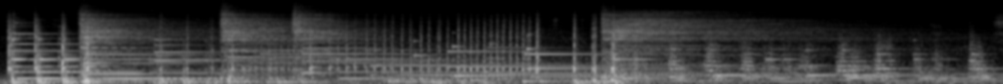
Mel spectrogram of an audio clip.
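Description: Marching band playing its field show, with struck mallet keyboards and drums from the front ensemble prominent over held notes. The music comes in suddenly at full volume, with several loud accented hits.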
